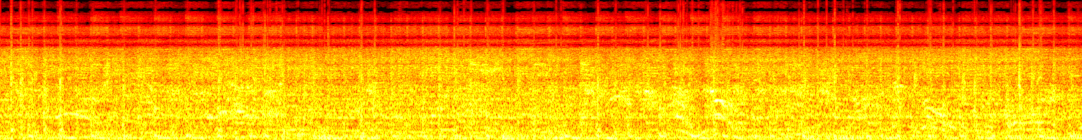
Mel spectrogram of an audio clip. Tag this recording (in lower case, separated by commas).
music, speech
